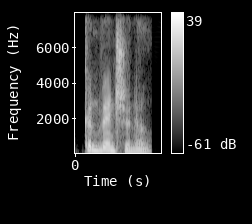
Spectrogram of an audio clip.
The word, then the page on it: conventional: Indian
